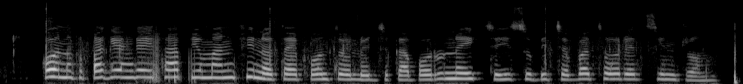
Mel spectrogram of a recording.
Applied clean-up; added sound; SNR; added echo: neural mask model RNNoise.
